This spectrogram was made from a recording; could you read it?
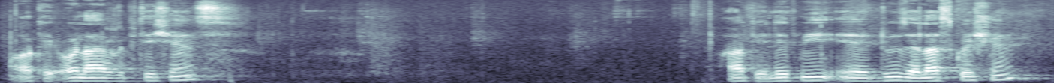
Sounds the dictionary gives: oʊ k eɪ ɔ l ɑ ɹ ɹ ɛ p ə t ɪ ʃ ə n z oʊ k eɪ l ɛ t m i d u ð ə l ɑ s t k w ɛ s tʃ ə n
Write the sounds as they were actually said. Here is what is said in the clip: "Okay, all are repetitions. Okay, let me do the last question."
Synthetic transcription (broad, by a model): oʊ k eɪ ɔ l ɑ w ɹ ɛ p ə t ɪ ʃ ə n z oʊ k eɪ l ɛ t m i d u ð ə l ɑ s t k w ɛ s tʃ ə n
